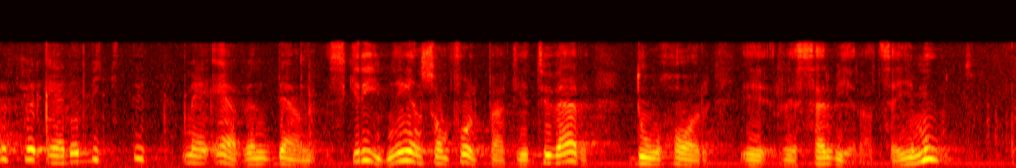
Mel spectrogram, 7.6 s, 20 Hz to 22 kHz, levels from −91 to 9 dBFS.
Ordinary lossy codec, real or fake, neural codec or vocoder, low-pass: none; real; none; none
